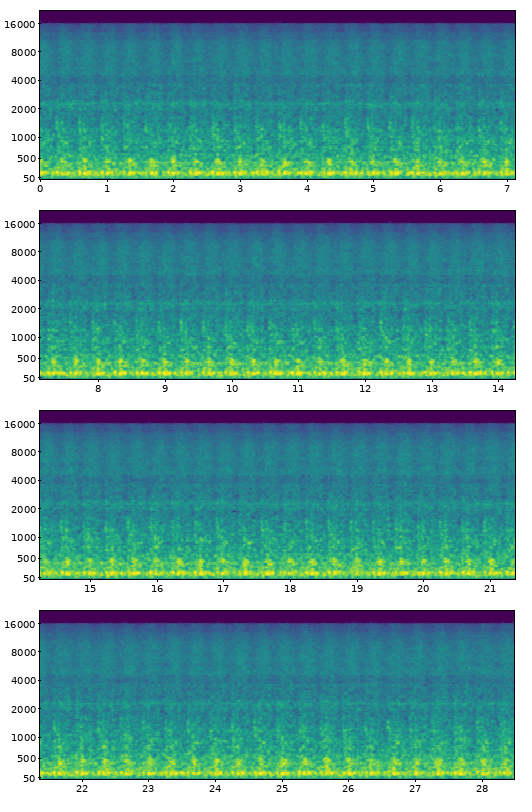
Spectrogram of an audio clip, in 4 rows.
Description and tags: cardboard factory machine-007
some noisy mechanical recordings made in a carboard factory. NTG3 into a SoundDevices 332 to a microtrack2.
